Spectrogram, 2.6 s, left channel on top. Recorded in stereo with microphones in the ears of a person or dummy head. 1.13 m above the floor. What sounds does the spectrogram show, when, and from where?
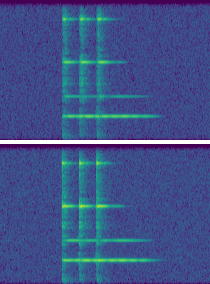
0.8 s a clink: 70° right (ahead or behind), 1.6 m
